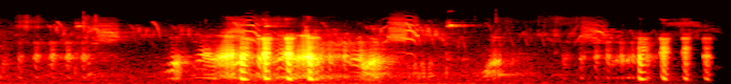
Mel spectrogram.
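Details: Tyrrhenian tree frog (Hyla sarda): short runs of clicking, pulsed notes, then a dense overlapping burst of harsh rapid pulses in the middle, falling quiet before a final quick series of sharp repeated notes.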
